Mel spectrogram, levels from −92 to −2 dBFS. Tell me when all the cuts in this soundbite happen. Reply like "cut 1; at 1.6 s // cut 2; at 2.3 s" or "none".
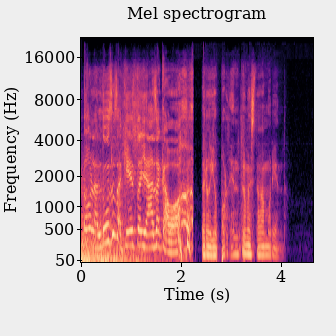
cut 1; at 2.2 s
